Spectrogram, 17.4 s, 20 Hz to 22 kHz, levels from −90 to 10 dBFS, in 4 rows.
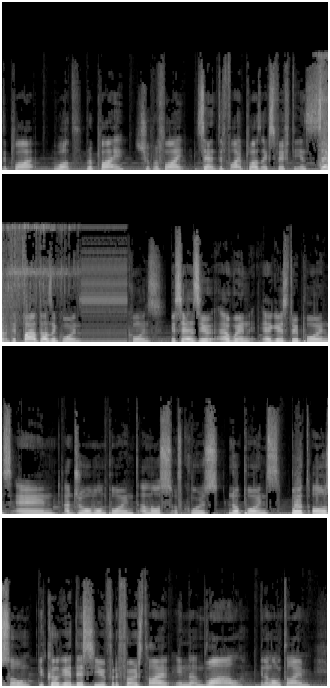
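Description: From 5.42 to 6.03 s, a system hang loop: playback froze, replaying one 11.61 ms buffer as an 86.1 Hz buzz, seen as identical waveform cycles and evenly spaced spectrogram stripes.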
